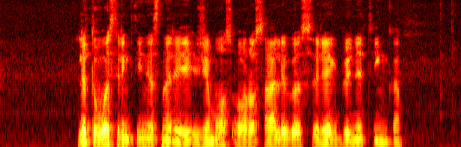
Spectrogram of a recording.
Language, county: Lithuanian, Klaipėda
